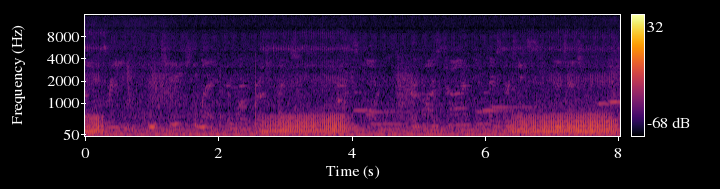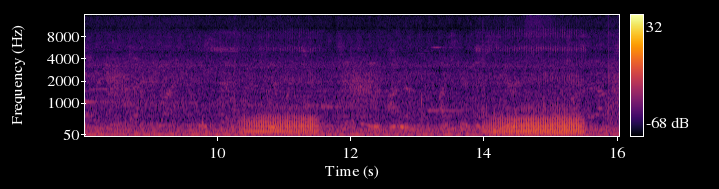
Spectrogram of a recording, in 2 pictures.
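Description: Four rough, rattling snores, about fifteen a minute, with quiet pauses between them and faint background sounds: snoring in a sleeping dog.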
